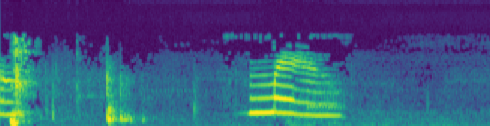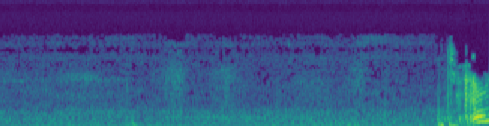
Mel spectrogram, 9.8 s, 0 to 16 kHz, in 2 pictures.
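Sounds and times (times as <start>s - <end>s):
cat meowing: 2.5s - 3.4s.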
